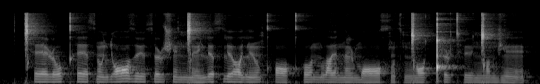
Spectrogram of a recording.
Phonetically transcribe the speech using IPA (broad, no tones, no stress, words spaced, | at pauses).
ǀʰeːɭo kʰeːθɾõʎɔː ðyːθɾʉɭʃẽŋ͡ǀẽ lʲɔθlʲɔːlʲõ kʰɔːkʰon lˠeːnæ̃ɭmɔː xõθŋ͡ǀɔ ǃʰʉɭtʰyːŋ͡ǀɔnʒẽ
